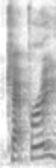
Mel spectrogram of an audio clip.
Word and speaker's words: Capray: You have Tweaks, Cota, and uh Capay. Capray, that's how you say it. Capra.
